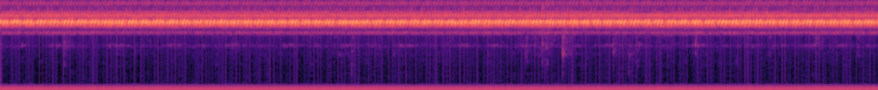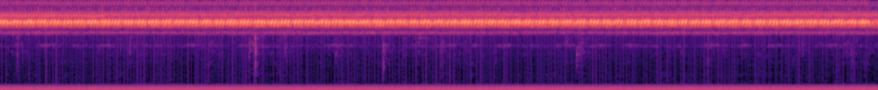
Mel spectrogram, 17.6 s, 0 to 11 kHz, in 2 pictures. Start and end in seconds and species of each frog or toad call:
none
3:15am

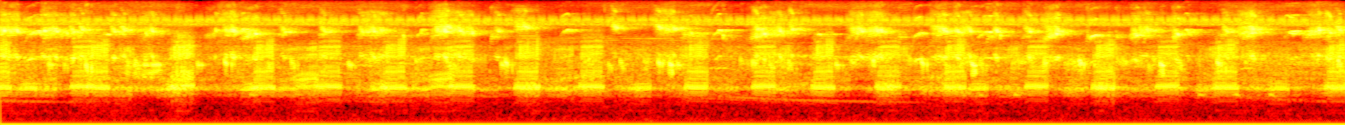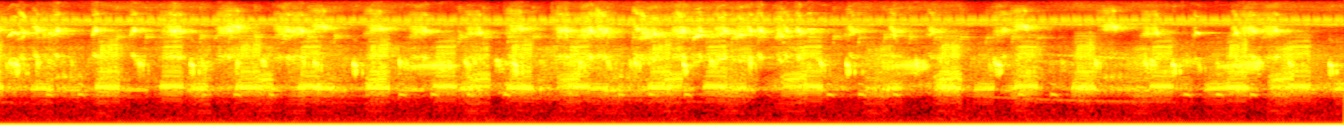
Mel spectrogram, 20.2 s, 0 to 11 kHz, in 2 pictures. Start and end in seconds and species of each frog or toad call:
0.0	18.9	Dendropsophus nanus
0.0	20.1	Dendropsophus minutus
0.0	20.1	Pithecopus azureus
0.0	20.1	Scinax fuscovarius
3.7	5.6	Elachistocleis matogrosso
8.9	20.1	Physalaemus nattereri
11:15pm

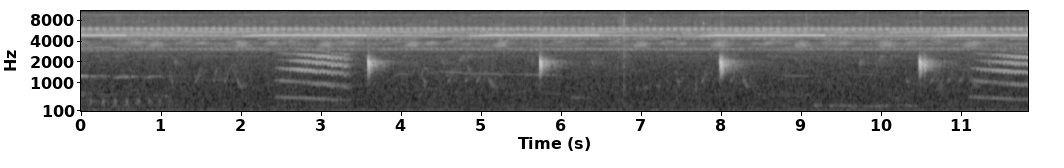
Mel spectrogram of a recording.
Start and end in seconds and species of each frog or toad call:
2.3	3.5	Physalaemus albonotatus
3.5	4.0	Pithecopus azureus
5.7	6.2	Pithecopus azureus
7.9	8.6	Pithecopus azureus
10.4	10.9	Pithecopus azureus
3:30am

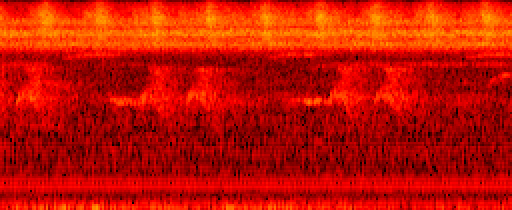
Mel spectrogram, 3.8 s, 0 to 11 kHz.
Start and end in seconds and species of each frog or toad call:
none
6:15pm

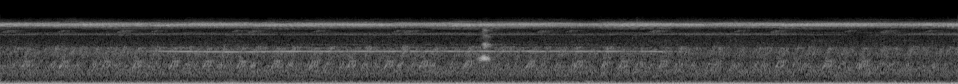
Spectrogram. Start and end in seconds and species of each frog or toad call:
0.2	9.5	Leptodactylus notoaktites
4.6	5.2	Boana albomarginata
7:30pm

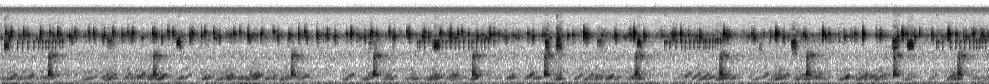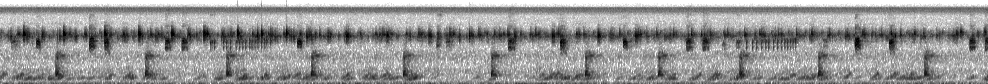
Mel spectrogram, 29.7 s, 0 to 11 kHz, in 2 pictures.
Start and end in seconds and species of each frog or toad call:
0.0	3.1	Boana bischoffi
0.0	29.6	Boana faber
0.0	29.6	Leptodactylus latrans
0.0	29.6	Sphaenorhynchus surdus
6.3	19.6	Boana bischoffi
22.4	29.6	Boana bischoffi
4:00am

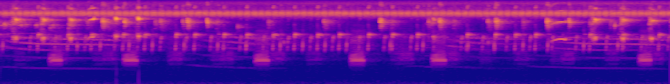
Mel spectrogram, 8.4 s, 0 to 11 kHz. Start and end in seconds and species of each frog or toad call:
0.0	8.3	Dendropsophus nanus
0.0	8.3	Leptodactylus podicipinus
0.0	8.3	Physalaemus albonotatus
0.1	1.9	Dendropsophus minutus
0.1	8.3	Scinax fuscovarius
8:00pm

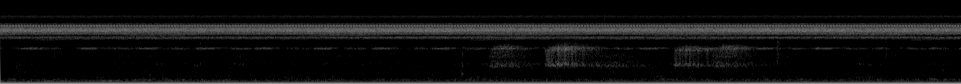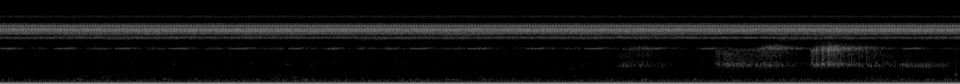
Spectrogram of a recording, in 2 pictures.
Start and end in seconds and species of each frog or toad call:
4.6	8.0	Boana albopunctata
15.4	19.2	Boana albopunctata
3:30am

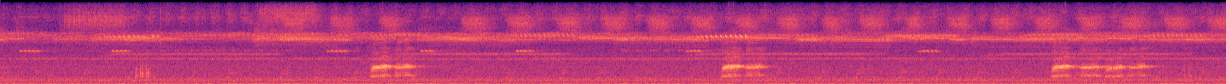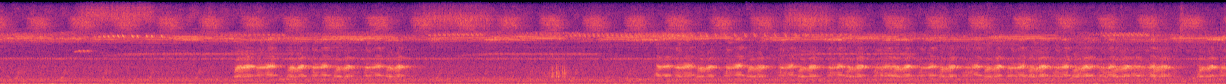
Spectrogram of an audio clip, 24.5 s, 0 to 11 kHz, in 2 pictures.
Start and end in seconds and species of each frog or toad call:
1.3	1.6	Phyllomedusa distincta
3.6	4.3	Boana albomarginata
4.8	14.5	Leptodactylus notoaktites
7.2	7.8	Boana albomarginata
10.5	11.5	Boana albomarginata
14.5	16.4	Boana albomarginata
17.7	18.0	Phyllomedusa distincta
18.8	24.5	Boana albomarginata
8:30pm

